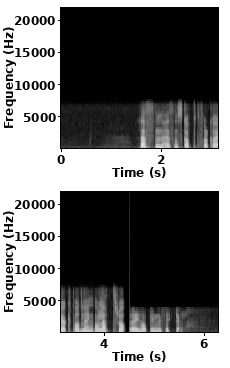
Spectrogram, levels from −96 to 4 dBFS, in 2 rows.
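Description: At 4.37 s a handover gap cuts the speech for 140 ms, until 4.51 s. No frames arrive while the call switches networks, so the sound drops to silence. From 4.51 s to the end, fallback to narrowband removes everything above 4 kHz, and the speech turns dull and rough, consistent with a narrowband AMR codec around 7.4 kbit/s.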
